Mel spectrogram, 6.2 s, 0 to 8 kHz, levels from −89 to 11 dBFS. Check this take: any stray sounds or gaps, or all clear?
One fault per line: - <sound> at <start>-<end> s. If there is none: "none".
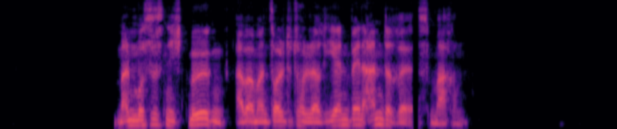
- dropout at 4.1-4.2 s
